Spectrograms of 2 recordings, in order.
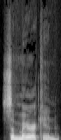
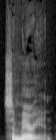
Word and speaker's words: Sumerian: There seems to be two versions on existence of the introduction to this episode, One where Vic Perrin says Samarican rather than Sumerian, and the other one where he pronounces it correctly.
